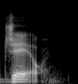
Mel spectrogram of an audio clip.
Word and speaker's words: Gaol: And the ladies of Fairhaven, formerly of Gorse Hall, were brought in to identify Mark Wilde at Knutsford Jail. – Knutsford? – Yeah, and I stuttered on the word jail there because it's spelled the old-timey English way. Yeah, it's Knutsford Gaol.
